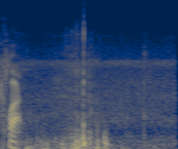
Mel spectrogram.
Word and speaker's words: Colac: I don't really know how you say it, but I've been told that uh it's referred to commonly as clat.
